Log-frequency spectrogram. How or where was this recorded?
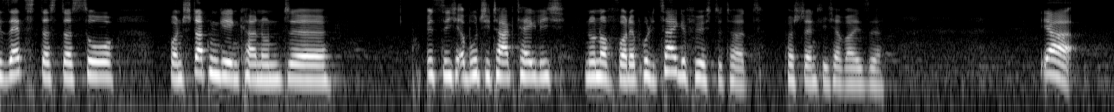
outdoors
